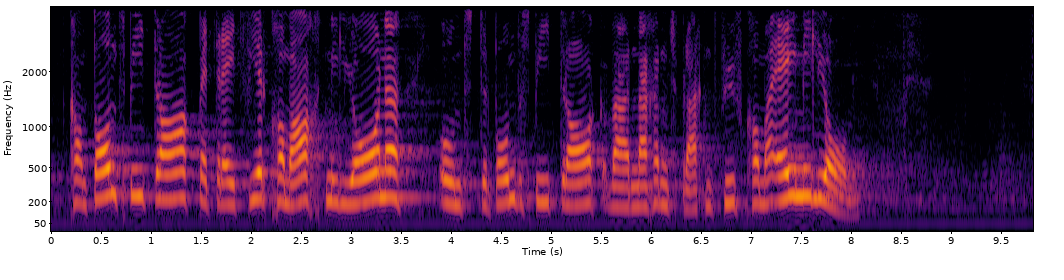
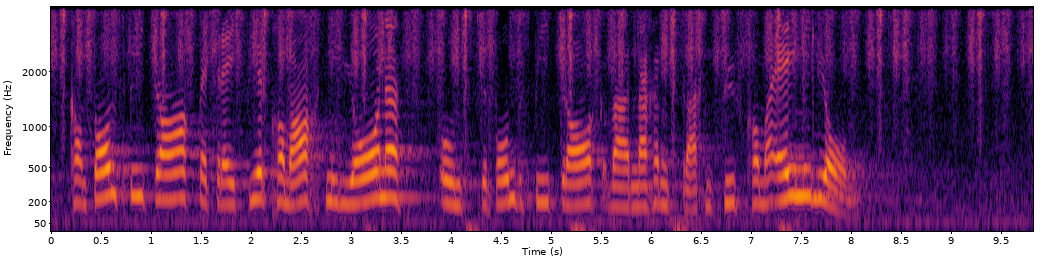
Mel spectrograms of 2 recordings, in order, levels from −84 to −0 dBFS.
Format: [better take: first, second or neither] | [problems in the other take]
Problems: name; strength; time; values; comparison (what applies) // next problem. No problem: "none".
first | background sound (Rattle (instrument)); 16 dB below the speech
